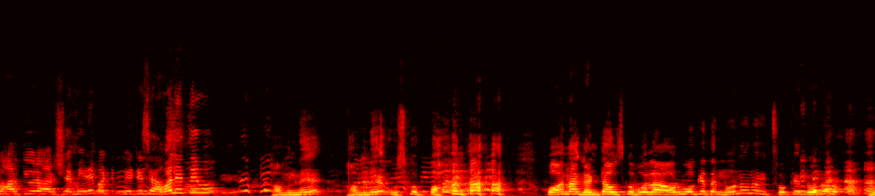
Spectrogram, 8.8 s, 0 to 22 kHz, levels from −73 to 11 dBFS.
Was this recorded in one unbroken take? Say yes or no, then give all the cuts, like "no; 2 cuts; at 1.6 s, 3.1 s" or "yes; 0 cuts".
yes; 0 cuts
